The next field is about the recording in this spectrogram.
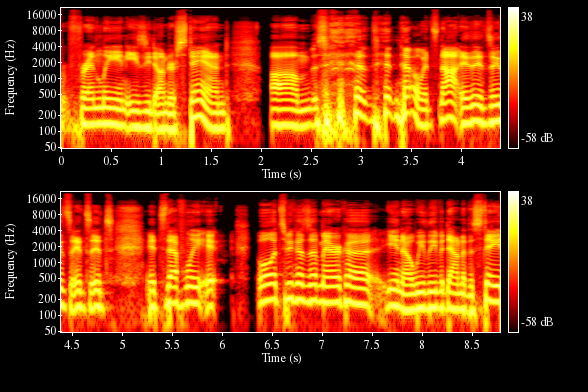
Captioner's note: laughs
